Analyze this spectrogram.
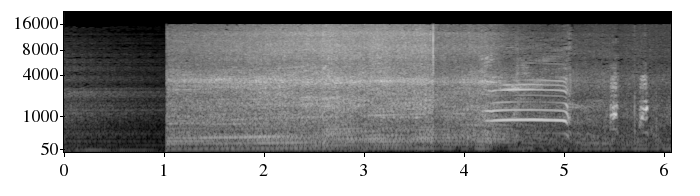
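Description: A car drives past on a road.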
